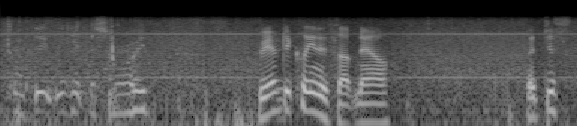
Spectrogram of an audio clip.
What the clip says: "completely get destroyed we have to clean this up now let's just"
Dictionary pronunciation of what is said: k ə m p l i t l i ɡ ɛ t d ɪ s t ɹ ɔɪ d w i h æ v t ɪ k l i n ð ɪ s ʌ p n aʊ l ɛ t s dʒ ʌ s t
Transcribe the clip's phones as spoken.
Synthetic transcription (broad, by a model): k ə m p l i t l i ɡ ɛ t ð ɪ s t ɹ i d w i h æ f t ɪ k l i n ð ɪ s ʌ p n aʊ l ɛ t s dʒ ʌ s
